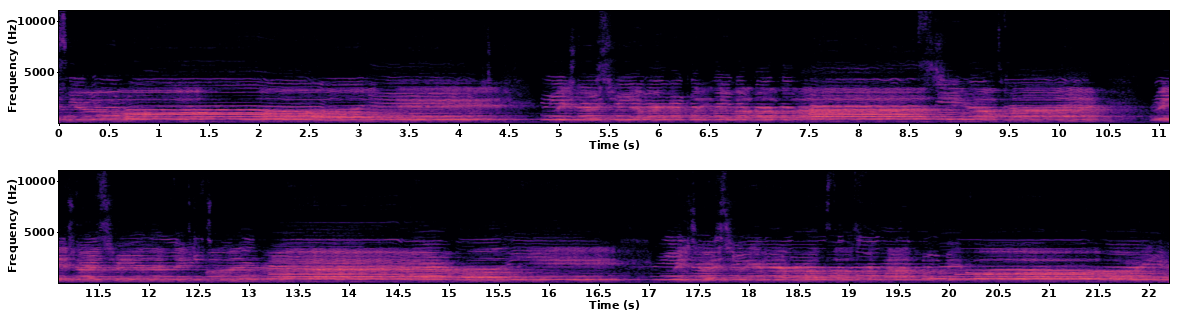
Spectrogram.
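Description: Small church choir singing Orthodox liturgical chant a cappella, in long held phrases with brief breaks between them, about five, eleven and seventeen seconds in.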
